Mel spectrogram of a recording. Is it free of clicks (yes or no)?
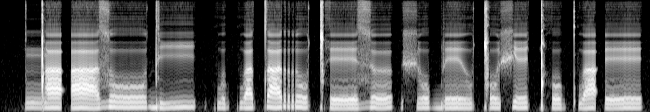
no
